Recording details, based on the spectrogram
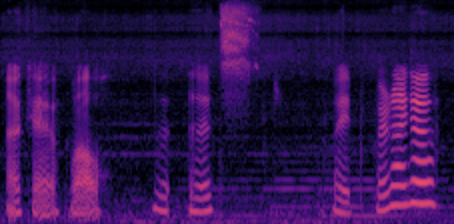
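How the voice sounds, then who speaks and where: A woman's voice: fairly high pitch, very animated, takes it slowly, vocal fry, fairly bright tone, faint music behind. A woman streaming a game in casual, chatty commentary, talking to herself, giggling and trailing off mid-thought.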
